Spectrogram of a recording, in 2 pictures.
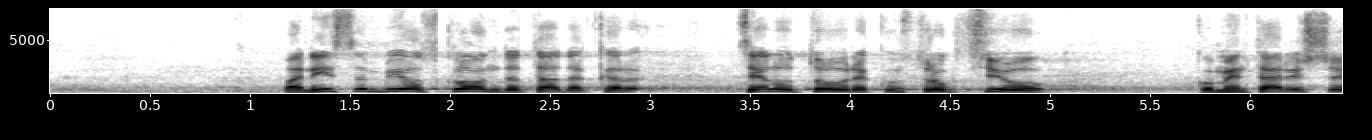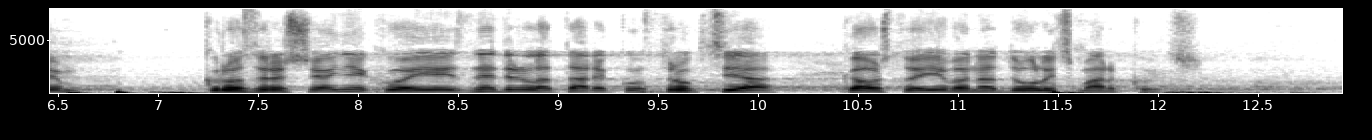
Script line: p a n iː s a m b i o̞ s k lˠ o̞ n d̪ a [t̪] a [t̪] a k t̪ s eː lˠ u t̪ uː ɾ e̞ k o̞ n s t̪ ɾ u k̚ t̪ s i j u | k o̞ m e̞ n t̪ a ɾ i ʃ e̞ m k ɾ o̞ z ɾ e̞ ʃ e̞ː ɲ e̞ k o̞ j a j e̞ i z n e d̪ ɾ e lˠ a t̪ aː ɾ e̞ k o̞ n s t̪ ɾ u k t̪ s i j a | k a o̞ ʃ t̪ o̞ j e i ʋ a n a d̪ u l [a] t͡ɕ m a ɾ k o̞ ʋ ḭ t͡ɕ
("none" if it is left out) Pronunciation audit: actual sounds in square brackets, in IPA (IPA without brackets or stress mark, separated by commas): t̪, d̪, i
